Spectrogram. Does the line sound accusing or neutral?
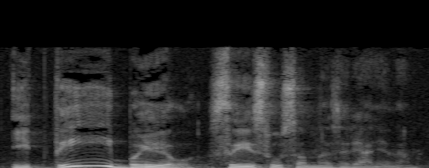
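accusing. It is read in an accusing, offensive tone. The remark is an accusation. "может быть, не в той интонации прочел. Можно прочесть так приблизительно"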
